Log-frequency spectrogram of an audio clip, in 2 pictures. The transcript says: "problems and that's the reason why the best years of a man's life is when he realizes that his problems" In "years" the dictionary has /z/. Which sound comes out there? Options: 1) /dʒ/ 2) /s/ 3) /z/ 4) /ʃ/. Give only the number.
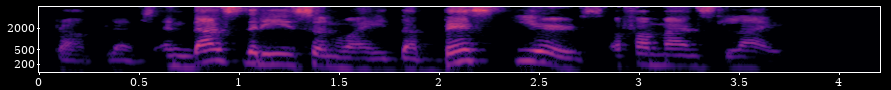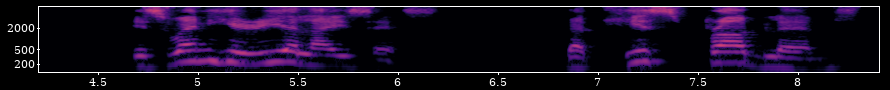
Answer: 2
